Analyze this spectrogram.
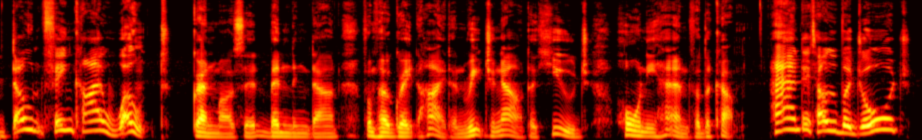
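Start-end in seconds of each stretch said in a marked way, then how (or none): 0.1-1.7 put-on high, slow old-woman defiance; defiant grandma. A narrator's reading. Grandma defiantly takes the cup. 7.7-9.1 put-on high-pitched old-woman command; demanding grandma. A narrator's reading.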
